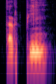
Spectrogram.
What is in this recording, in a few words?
"tarpiñ", apatani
